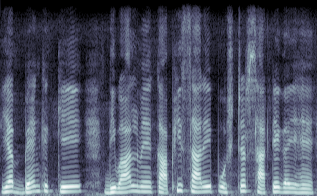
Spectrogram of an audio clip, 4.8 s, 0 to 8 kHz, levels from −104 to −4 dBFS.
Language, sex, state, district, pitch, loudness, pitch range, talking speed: Hindi, male, Jharkhand, Deoghar, 190 Hz, -17 LUFS, 175-205 Hz, 140 wpm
